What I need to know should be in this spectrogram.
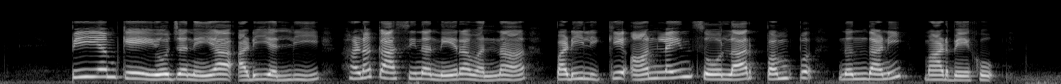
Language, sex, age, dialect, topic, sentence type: Kannada, female, 60-100, Coastal/Dakshin, agriculture, statement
